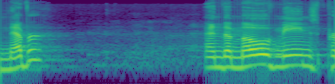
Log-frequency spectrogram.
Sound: laughter

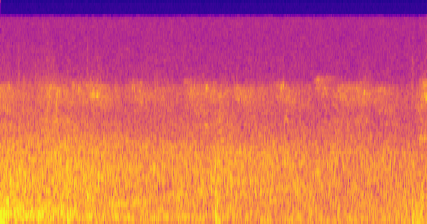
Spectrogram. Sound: birds chirping

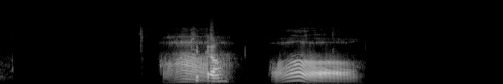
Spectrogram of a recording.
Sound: admiring noises

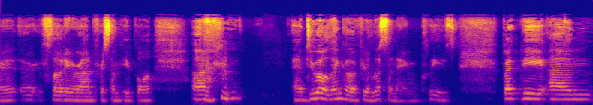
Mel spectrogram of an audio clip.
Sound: laugh

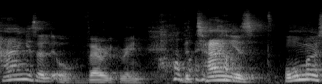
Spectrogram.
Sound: laughter

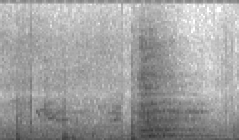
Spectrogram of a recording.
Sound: sigh

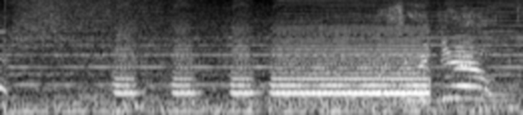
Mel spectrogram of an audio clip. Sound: horn honking

